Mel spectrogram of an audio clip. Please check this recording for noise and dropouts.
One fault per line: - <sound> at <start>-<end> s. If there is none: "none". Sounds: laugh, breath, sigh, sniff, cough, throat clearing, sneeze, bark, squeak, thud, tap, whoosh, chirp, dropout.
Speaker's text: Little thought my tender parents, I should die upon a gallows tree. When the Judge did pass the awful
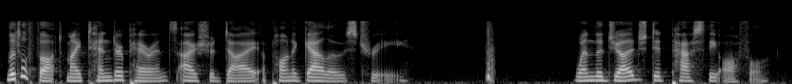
- whoosh at 4.9-5.0 s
